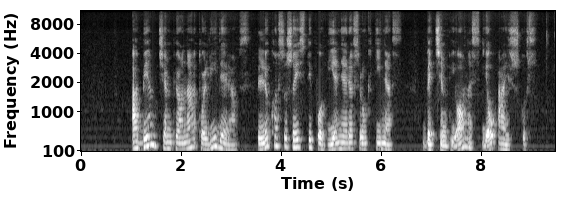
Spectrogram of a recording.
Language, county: Lithuanian, Panevėžys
